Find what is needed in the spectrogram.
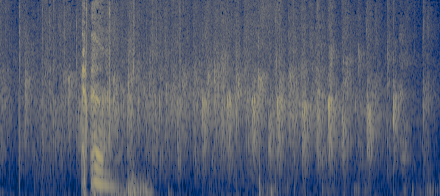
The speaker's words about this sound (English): By the way, do you know why we applaud before she comes up? Send light. Greater than what she says and what she shares is that she's raised her hand. That's what we acknowledge, is that she raised her hand. And that takes courage.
